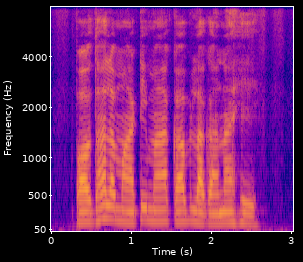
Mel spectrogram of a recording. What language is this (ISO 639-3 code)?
hne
